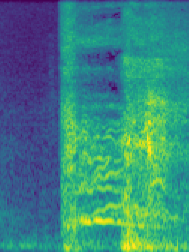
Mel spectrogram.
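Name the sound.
surprised gasp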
